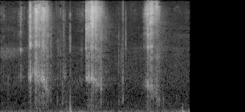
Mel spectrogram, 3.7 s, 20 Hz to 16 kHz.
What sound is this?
chip bite 1
biting a chip
crunching, chew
